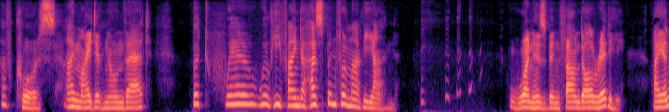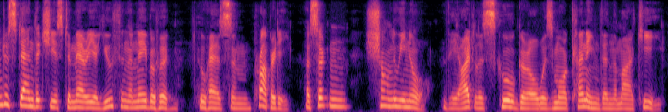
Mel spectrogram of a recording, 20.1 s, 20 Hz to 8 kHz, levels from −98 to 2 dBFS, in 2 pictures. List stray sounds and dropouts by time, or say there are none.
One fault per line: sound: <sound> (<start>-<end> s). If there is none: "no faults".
sound: laugh (6.3-7.3 s)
